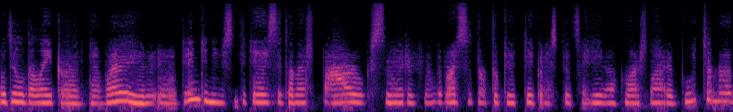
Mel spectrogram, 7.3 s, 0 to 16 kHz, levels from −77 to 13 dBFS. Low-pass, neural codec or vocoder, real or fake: 14.4 kHz; codec, 44.1 kHz, 0.9 kbps, DAC; fake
